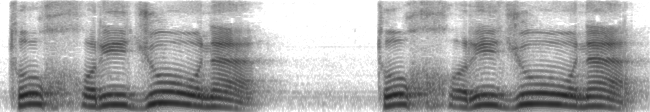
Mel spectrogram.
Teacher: Tu incə hərfdir, incə samitdir. Xa, boğazın yuxarısından çıxarılır qalın hərif.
